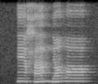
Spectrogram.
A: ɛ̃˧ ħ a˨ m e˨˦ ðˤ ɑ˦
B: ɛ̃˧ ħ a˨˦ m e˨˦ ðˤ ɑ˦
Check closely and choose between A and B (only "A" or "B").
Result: B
